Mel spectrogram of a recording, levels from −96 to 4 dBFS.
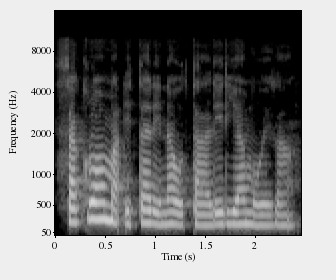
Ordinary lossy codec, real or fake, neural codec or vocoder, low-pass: none; fake; vocoder, 22.05 kHz, 80 mel bands, WaveNeXt; 9.9 kHz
